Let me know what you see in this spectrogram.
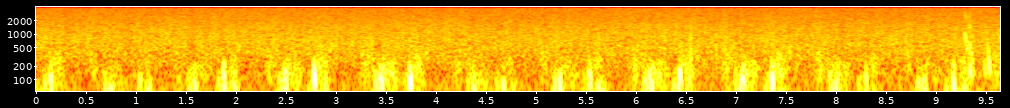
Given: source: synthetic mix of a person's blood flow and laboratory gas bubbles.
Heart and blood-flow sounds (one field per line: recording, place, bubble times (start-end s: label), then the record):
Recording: Doppler ultrasound of blood flow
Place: precordium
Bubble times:
9.27-9.40 s: bubbles
9.46-9.57 s: bubbles
9.62-9.65 s: bubbles
From the record:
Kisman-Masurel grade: 212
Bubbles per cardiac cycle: several, 3 to 8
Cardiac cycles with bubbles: 1 to 10%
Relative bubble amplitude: moderate (0.250 to 0.450)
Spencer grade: 1 (occasional bubble signal discernible with the cardiac motion signal, with majority of cardiac periods free of bubbles)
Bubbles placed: anywhere in the cardiac cycle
